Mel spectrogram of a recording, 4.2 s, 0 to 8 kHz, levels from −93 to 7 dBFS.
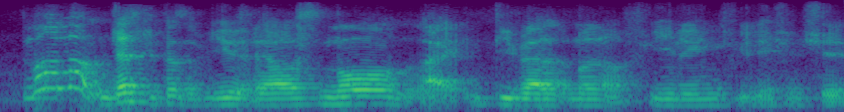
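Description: No technical faults can be heard in the speech. It carries the character of the AMR wideband (HD Voice) codec at 12.65 kbit/s, with only light coding damage, as the top of the band above 6.4 kHz is filled by shaped noise rather than coded directly.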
